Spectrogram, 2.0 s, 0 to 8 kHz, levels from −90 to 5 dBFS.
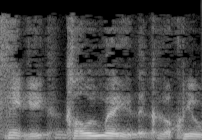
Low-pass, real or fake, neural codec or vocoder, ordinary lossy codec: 7.2 kHz; fake; codec, 16 kHz, 0.5 kbps, FreqCodec, larger model; MP3, 32 kbps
